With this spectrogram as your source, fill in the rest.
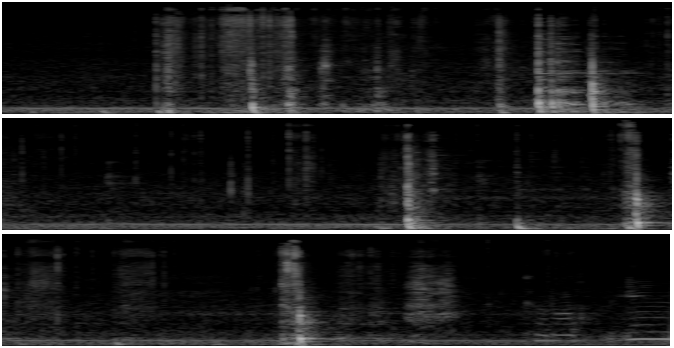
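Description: A knife roughly chops an onion on a cutting board for a vegetable cheese soup, landing about eight loud, uneven, crisp thuds spread out over several seconds, with quieter cutting noises in between.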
